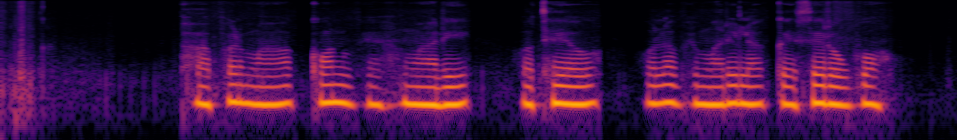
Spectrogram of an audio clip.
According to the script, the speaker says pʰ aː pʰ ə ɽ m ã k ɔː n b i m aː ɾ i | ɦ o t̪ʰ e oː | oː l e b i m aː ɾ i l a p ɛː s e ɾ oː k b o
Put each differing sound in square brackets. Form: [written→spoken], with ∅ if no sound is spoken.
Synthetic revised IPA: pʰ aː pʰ ə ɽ m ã k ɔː n b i m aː ɾ i | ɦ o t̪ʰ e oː | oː l [e→a] b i m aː ɾ i l a [p→k] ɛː s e ɾ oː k b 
